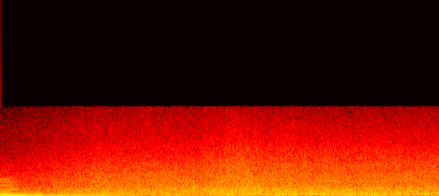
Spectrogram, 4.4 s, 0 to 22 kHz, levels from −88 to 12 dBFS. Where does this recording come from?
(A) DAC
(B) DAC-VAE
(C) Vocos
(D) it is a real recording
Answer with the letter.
D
